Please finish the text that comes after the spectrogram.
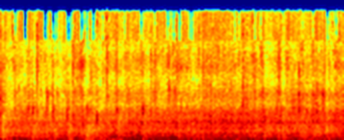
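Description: Heavy rain pours down steadily and loudly at close range around a house being plastered, a dense unbroken roar with no talking.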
